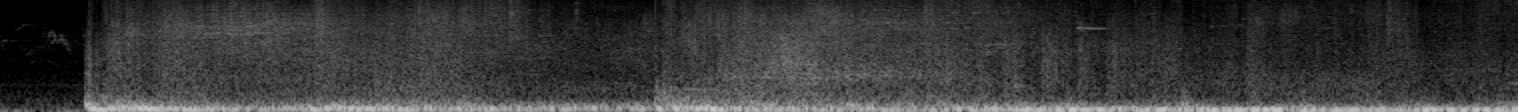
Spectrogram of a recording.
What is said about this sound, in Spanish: A esa explosión le sigue un lento silencio.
